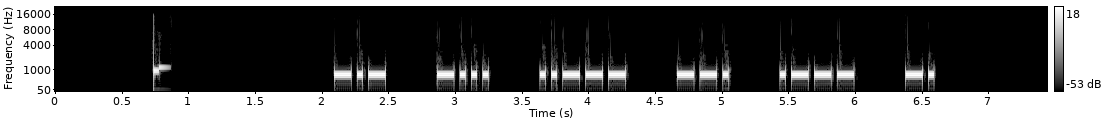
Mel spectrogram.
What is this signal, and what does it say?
Morse code, heard as a keyed tone, about 29 wpm, spaced as for 16 wpm, 700 Hz. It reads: KB2GJN
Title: USA Call Signs - 3x Character Spacing - 28wpm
